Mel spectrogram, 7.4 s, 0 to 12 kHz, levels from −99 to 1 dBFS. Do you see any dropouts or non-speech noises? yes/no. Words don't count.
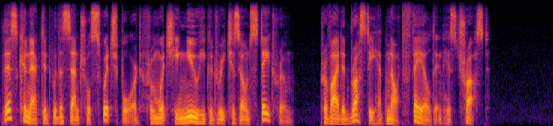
no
